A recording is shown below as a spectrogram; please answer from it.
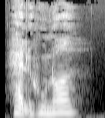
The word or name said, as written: halvhundrede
